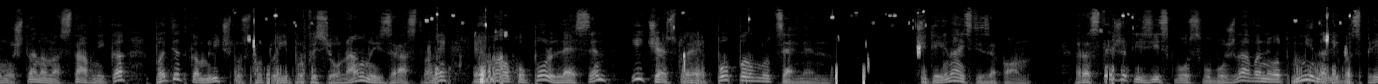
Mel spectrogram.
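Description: MP2 compression runs through the whole speech clip. The dull, gurgling top end and the grainy texture are most likely the work of MPEG Layer II coding at a low rate, around 80 kbps by the sound of it. The codec divides the signal into 32 sub-bands and shares out too few bits, so upper bands drop out and flicker while the remaining ones are quantised coarsely.

DAB burbling appears at 2.24–3.13 s, 4.25–5.16 s, 6.57–7.52 s, 8.31–9.27 s, 11.00–11.38 s and 12.89–13.59 s. In each burst, bit errors of roughly 0.5 to 1.5 percent have slipped through error correction into the MP2 data. Corrupted samples put short blips of noise into single sub-bands, and corrupted scale factors make sub-bands jump in level for up to a frame. The result is a bubbling, blipping disturbance over the speech, and it is harshest in the 8.31 s burst.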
